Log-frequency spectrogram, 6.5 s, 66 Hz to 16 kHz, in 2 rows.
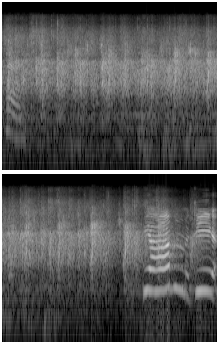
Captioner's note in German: Beifall bei der CDU und dem BÜNDNIS 90/DIE GRÜNEN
